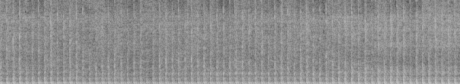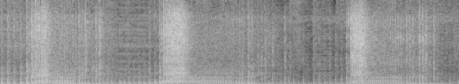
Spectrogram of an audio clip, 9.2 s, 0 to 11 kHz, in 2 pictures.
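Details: 2019 Yamaha Raptor 700 after a full Big Gun exhaust and Big Gun tuner install: steady single-cylinder thump at idle, then three sharp throttle blips that rise and settle back cleanly; engine runs strong and even.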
